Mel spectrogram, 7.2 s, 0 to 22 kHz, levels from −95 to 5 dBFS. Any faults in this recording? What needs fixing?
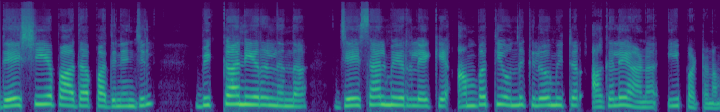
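Opus compression damage runs through the whole recording and is plainly audible. The speech sounds hoarse and muffled, with a rough, grainy texture in place of clean harmonics, while the top end is still present rather than cut off. The likely cause is a low-rate Opus encode in its mixed speech-and-music mode, where too few bits leave the upper bands filled with approximate noise; the damage fits a rate around 16 kbps. To prevent it, encode the original at a higher Opus bitrate, or keep a lossless master and compress only once.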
